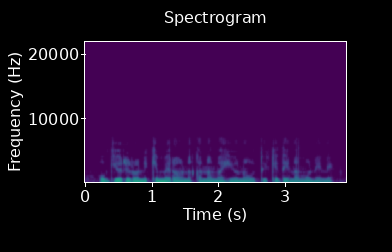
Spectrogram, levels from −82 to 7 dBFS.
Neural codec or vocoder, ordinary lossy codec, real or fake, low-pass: none; none; real; 7.2 kHz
